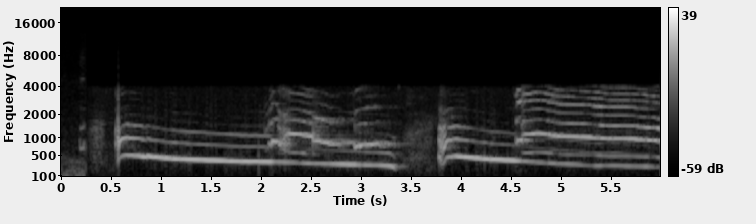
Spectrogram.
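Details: Puppy howl: long sustained tones sliding slowly downward, one drawn-out howl then a pause and a second long falling howl, clear and loud with rich harmonics.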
